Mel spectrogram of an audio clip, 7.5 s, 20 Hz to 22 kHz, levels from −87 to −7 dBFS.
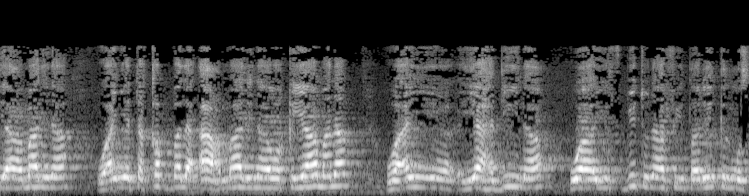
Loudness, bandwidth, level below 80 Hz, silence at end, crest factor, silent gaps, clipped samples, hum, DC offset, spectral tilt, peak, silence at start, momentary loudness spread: -16 LUFS; 8.8 kHz; -66 dBFS; 0 s; 16 dB; none; under 0.1%; none; under 0.1%; -4 dB/octave; 0 dBFS; 0 s; 8 LU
